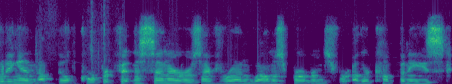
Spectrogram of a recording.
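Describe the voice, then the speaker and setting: A woman speaks fairly quickly in a fairly low voice. Her intonation stays fairly even and her loudness very even. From US South, Nashville, Tennessee. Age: 60s. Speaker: professor. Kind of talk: interview.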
